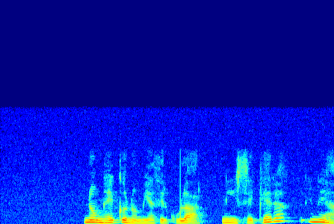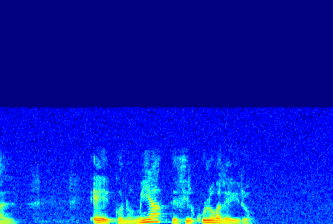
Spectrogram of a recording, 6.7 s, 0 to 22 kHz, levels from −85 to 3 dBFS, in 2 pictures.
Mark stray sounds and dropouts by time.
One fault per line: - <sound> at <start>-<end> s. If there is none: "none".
none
